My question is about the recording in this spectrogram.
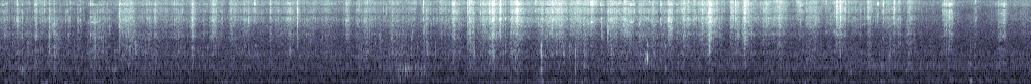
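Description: Faint, irregular clicking and crunching of footsteps on loose stones and gravel, with rocks knocking together underfoot several times a second.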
